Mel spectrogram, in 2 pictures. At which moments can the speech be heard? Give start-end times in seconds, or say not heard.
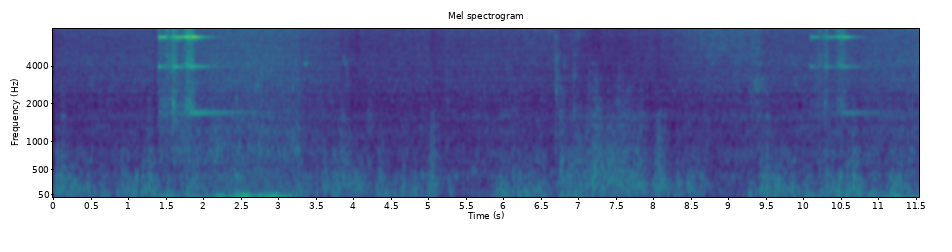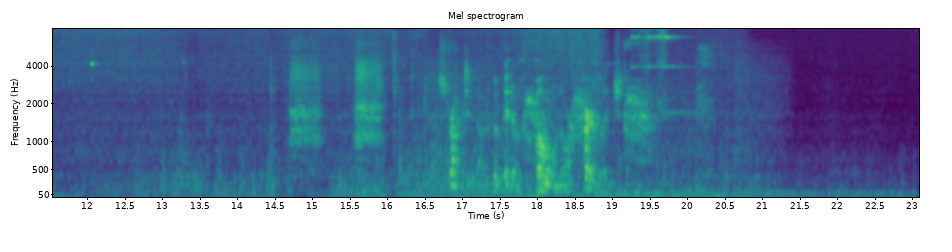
16.6-19.1.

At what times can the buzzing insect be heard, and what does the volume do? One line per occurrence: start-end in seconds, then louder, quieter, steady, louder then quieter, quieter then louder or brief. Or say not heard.
not heard.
